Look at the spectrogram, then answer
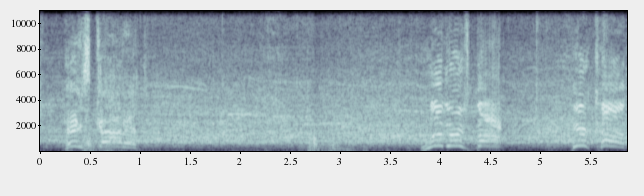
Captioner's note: crowd cheering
